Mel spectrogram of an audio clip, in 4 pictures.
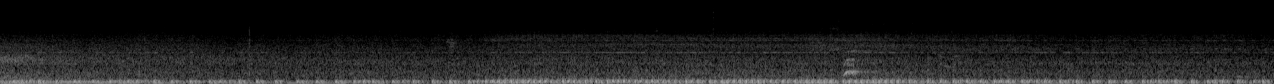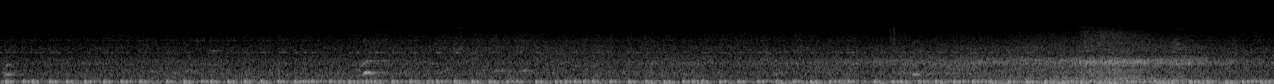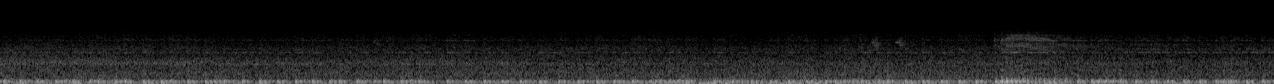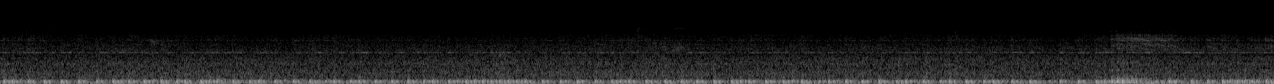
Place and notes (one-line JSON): {"title": "Chuanfan Rd., Hengchun Township 恆春鎮 - On the coast", "date": "2018-04-23 06:38:00", "description": "On the coast, Sound of the waves, Birds sound, traffic sound, Dog barking\nZoom H2n MS+XY", "latitude": "21.93", "longitude": "120.82", "altitude": "5", "timezone": "Asia/Taipei"}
